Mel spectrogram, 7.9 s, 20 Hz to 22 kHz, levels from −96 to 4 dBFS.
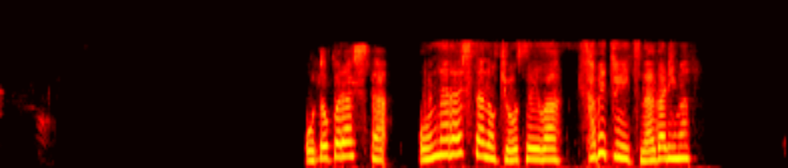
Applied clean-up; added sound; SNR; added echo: neural mask model Resemble Enhance denoiser.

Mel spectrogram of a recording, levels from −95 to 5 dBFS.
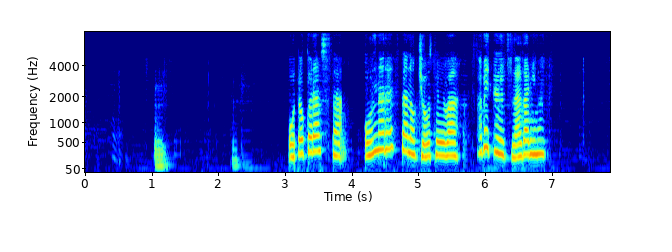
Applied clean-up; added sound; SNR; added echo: neural mask model DeepFilterNet 3.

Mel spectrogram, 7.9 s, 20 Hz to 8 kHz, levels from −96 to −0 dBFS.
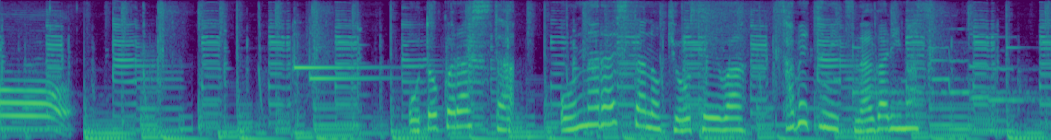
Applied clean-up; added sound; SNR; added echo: none; Electric guitar; 11 dB; none.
